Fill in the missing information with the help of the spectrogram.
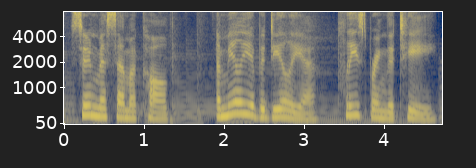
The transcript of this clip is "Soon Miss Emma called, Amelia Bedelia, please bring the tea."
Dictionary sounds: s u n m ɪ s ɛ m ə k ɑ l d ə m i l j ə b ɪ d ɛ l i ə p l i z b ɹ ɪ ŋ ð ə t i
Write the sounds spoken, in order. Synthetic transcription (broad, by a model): s u n m ɪ s ɛ m ə k ɑ l d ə m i l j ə b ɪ d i l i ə p l i z b ɹ ɪ ŋ ð ə t i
